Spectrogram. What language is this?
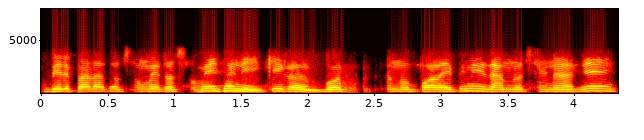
Nepali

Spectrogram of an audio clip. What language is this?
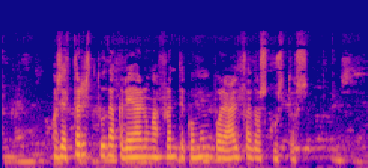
Galician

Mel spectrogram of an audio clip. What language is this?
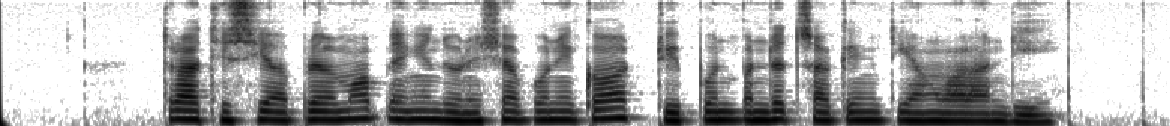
Javanese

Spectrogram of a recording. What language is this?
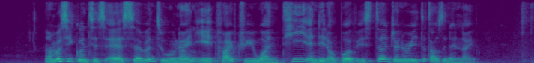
English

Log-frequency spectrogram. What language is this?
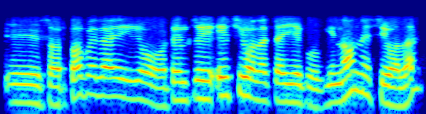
Nepali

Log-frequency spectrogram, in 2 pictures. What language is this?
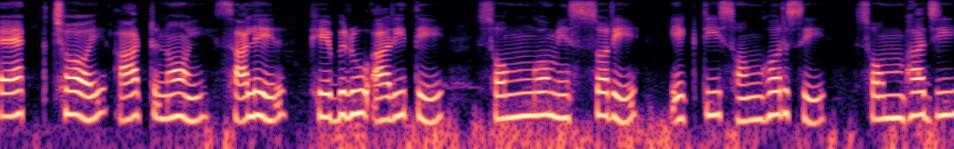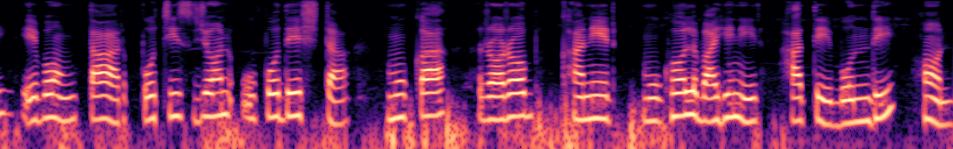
Bangla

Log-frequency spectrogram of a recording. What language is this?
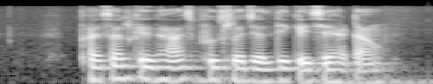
Chhattisgarhi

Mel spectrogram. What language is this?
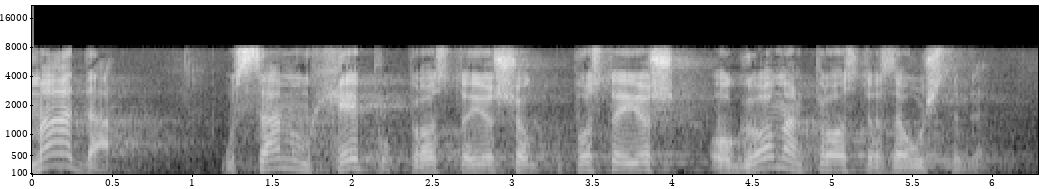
Croatian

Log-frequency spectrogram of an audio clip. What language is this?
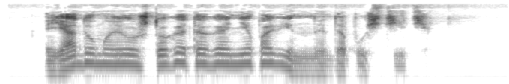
Belarusian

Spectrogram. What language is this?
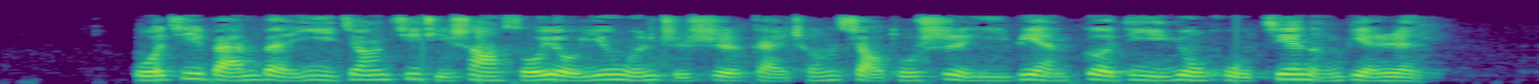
Chinese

